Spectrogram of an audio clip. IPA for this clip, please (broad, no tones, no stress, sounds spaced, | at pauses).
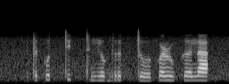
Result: t ə k o tː y tː ɪ d n ʊ ɡ r ʊ tː ʊː k ɔ ɭ u k əː n a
